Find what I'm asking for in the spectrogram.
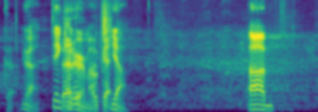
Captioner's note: laughter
